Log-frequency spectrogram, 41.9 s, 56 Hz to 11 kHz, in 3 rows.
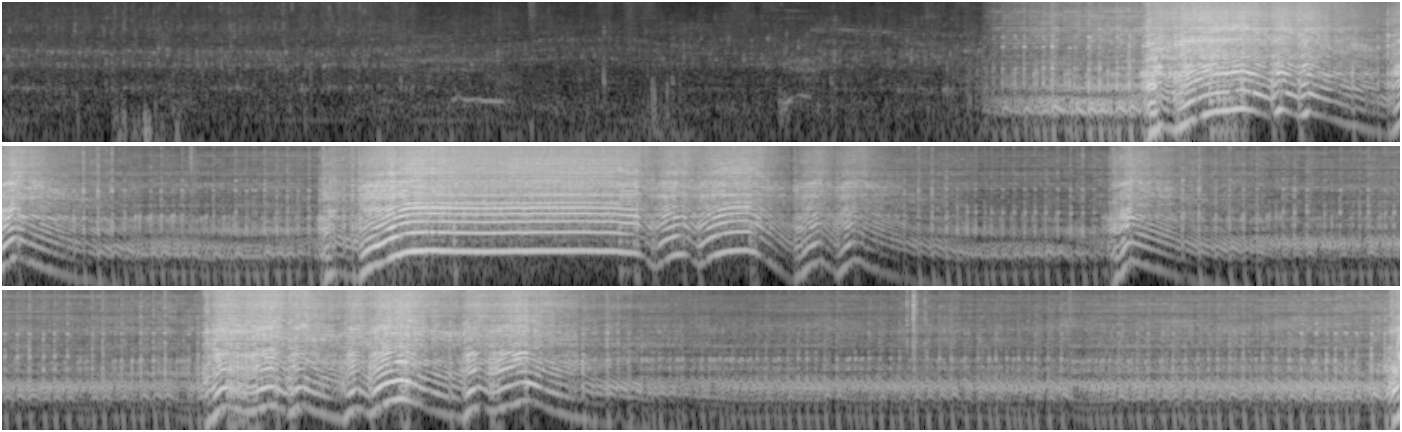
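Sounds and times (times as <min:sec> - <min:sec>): chainsaw idling and revving: 0:09.8 - 0:41.9.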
